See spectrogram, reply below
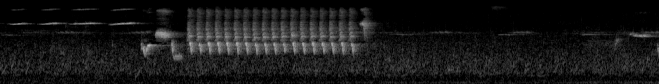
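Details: Common nightingale singing in a wild setting: a few thin high whistles, then a loud rapid run of identical pulsed notes for nearly two seconds that stops abruptly, followed by faint distant chirps.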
